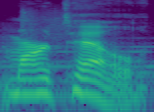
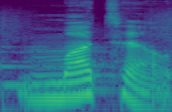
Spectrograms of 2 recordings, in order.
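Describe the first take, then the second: First: The name has an R sound before the T. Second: The name has no R sound before the T. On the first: The speaker calls it wrong. "it's not Martell" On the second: The speaker calls it right. "There ain't no R in there"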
